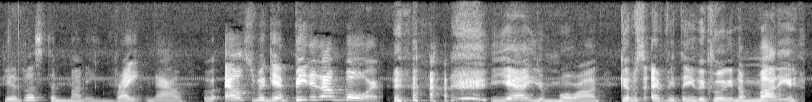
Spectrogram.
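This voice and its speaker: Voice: medium pitch, animated, normal speed, natural voice. A performer playing a cocky but cowardly young street bully in an ASMR roleplay, with a childish, slangy way of talking. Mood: mocking, menacing.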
